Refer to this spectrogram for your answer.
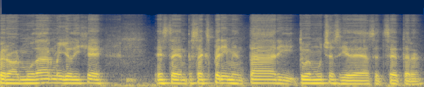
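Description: Monotone, flat speech from a man at medium pitch and moderate pace, with audible room echo. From Monterrey, Mexico. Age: 20s. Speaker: electronic music producer and DJ. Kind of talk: radio interview.

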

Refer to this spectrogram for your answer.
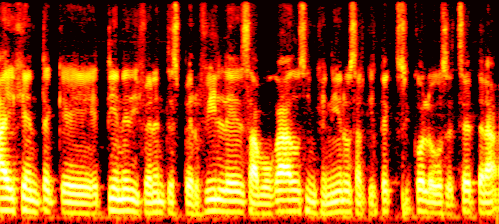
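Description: A man's dark, mellow voice at medium pitch, fairly quick and monotone, with hardly any pauses, over a quiet background. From Oaxaca, Mexico. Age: 30s. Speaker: network marketing leader. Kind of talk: motivational training talk. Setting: video call.

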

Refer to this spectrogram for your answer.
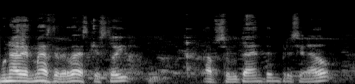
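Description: Noticeable background noise sits behind a man talking at a fairly quick pace with a fairly high pitch. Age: 40s. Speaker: podcast host, entrepreneur. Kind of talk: casual interview over lunch. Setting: restaurant.

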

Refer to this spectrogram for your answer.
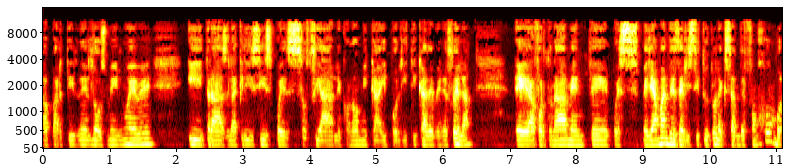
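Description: Somewhat breathy and monotone, a man speaks at a fairly slow pace with a flat intonation in a dry, close sound with no echo. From Spain, Madrid. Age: 50s. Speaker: biologist researcher. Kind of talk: interview.

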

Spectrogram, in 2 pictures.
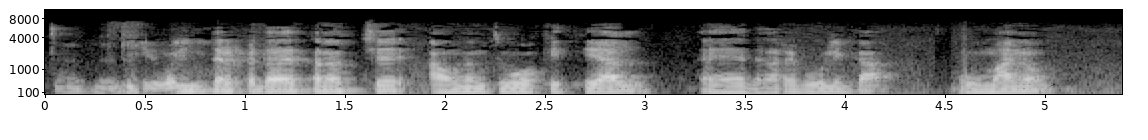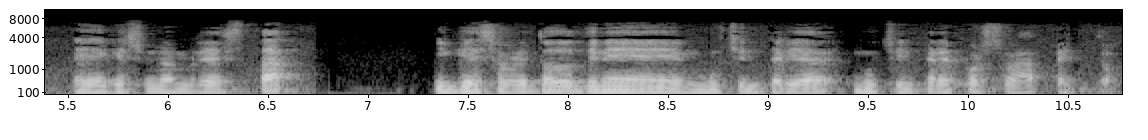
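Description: Speaking at a moderate pace, a man uses a medium pitch, a somewhat breathy voice and fairly even intonation. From Cartagena, Spain. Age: 30s. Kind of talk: role-play game session.

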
